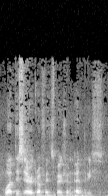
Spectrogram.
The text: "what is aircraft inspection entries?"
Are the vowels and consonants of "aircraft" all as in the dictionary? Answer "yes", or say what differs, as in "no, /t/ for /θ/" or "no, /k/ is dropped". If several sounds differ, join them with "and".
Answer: no, /t/ is dropped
